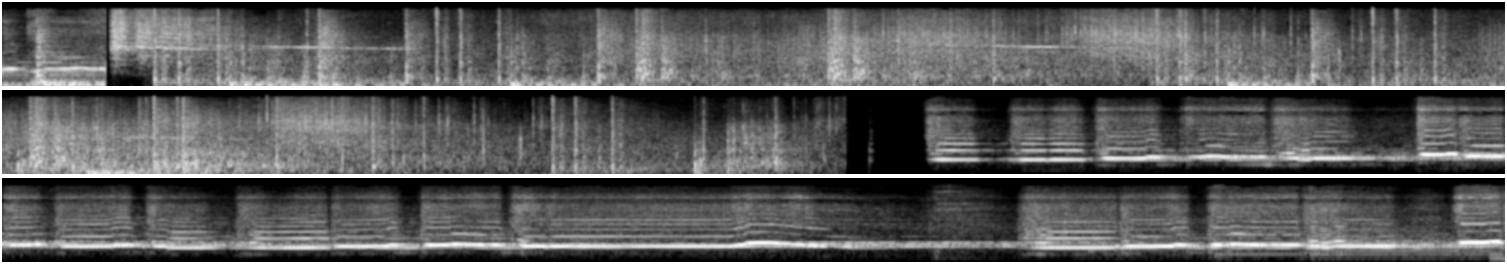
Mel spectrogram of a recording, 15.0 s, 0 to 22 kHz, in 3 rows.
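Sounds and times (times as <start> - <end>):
flute music: 0.0 - 6.6, 8.1 - 15.0
fireworks bangs and crackles: 0.0 - 7.9
descending firework whistle: 0.0 - 9.1, 14.2 - 15.0.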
